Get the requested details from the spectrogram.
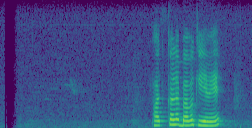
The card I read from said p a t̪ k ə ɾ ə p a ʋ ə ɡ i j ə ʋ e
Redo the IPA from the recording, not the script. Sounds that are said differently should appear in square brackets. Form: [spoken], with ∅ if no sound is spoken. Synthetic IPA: p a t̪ k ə [l] ə [b] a ʋ ə [k] i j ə ʋ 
